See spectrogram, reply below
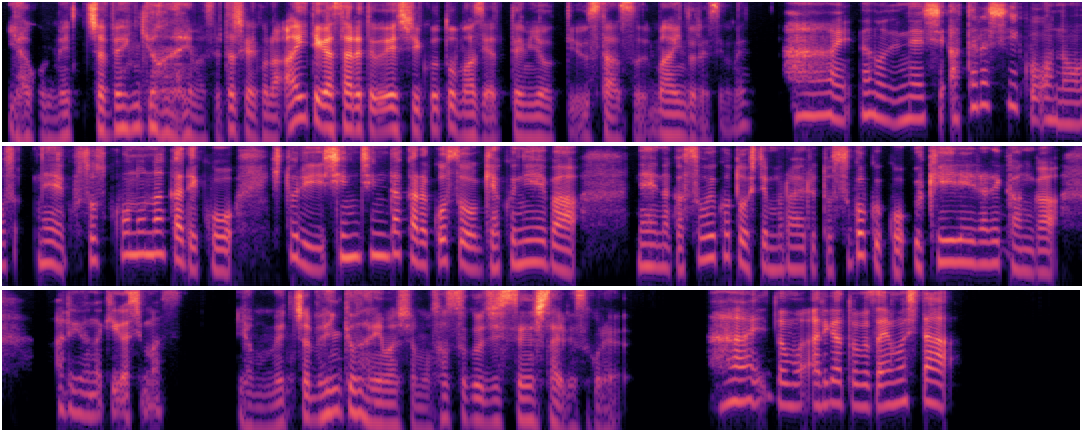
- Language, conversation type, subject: Japanese, advice, 集まりでいつも孤立してしまうのですが、どうすれば自然に交流できますか？
- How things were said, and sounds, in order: none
